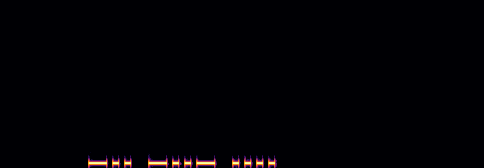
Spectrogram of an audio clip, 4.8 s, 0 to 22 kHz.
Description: Morse code, heard as a keyed tone, about 20 wpm, 700 Hz. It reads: DXH
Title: USA Call Sign Postfixes - 3 Letters 20wpm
